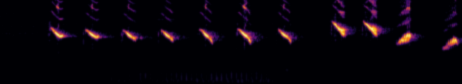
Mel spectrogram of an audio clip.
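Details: Greater green leafbird song played to rouse young leafbirds: evenly repeated falling whistles about two and a half per second, the final few pitched higher then lower, low rumble underneath.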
